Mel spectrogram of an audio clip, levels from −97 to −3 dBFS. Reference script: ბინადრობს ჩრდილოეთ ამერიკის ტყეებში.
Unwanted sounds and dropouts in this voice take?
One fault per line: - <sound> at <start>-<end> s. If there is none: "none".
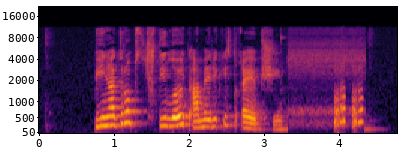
- laugh at 3.9-4.3 s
